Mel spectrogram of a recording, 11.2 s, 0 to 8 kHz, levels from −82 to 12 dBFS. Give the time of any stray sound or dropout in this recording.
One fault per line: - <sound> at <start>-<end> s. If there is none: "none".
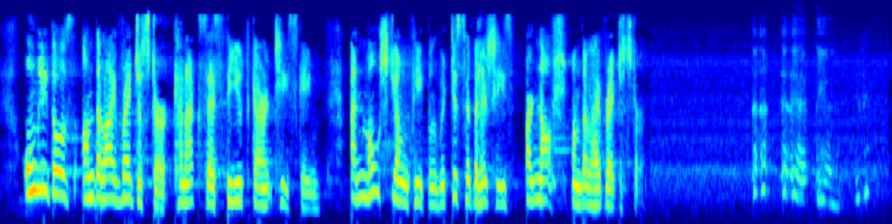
- throat clearing at 9.4-10.9 s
